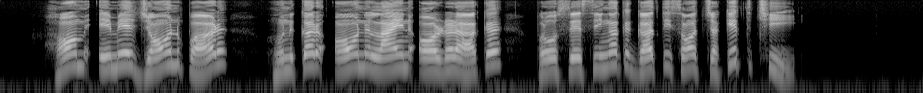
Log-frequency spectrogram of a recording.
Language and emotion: Maithili, surprised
